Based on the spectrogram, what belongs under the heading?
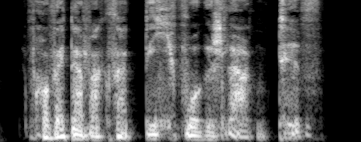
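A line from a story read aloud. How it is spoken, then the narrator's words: Guilty whisper. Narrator (German): flüsterte wie schuldbewusst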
